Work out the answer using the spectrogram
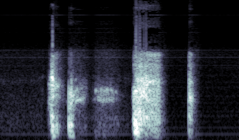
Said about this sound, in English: I take a drink of water. Every time I cough, I take a drink of water. That's my way of getting rid of it. That's slowly going away.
